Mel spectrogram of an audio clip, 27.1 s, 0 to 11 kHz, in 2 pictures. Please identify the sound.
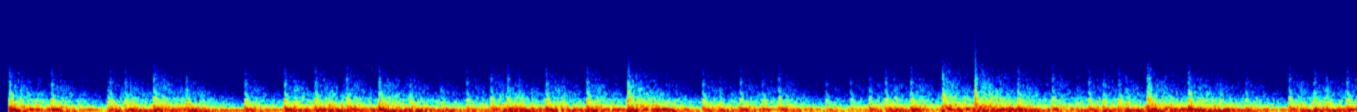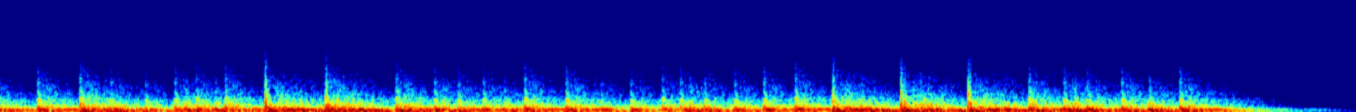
drums 1 - fight scene
Reverbed drums for a fight scene made with Ableton and Omnisphere 2.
